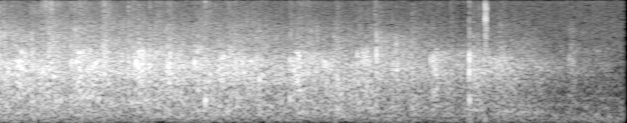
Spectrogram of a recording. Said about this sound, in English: That's right, you can clap for that. Come on, that deserves a little bit of applause.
